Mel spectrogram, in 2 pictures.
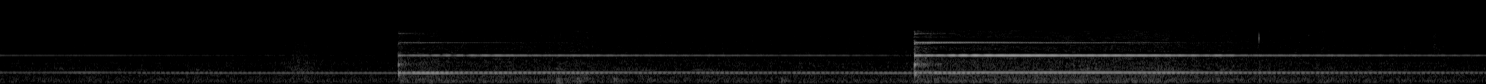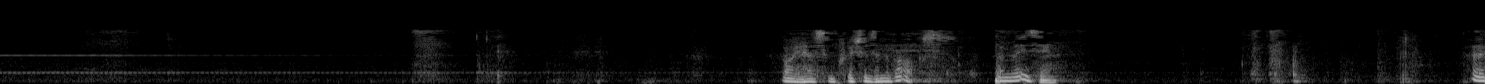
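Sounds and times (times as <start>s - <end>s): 
meditation gong ringing: 0.0s - 18.9s
speech: 22.7s - 24.4s, 25.2s - 25.6s.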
